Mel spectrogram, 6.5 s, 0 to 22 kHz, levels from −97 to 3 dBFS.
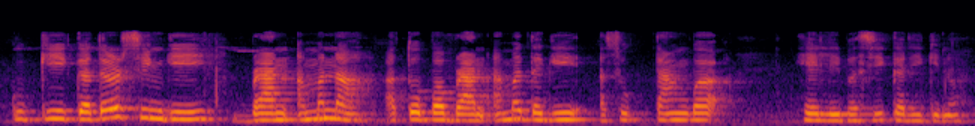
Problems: none marked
